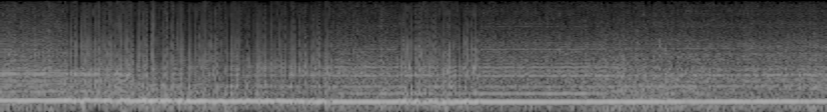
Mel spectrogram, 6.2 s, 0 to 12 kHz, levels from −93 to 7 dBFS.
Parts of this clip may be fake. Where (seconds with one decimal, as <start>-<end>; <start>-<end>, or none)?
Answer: 0.5-2.5; 3.0-3.6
